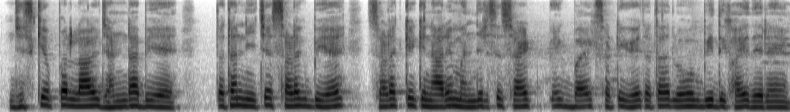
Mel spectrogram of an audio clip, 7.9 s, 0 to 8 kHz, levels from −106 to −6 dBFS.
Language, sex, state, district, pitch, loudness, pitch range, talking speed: Hindi, male, Chhattisgarh, Raigarh, 170 Hz, -17 LUFS, 160-180 Hz, 220 wpm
